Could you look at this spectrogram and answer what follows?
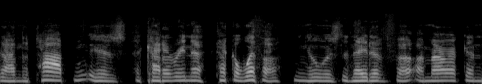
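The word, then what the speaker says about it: Kateri Tekakwitha: on the far right on the top is katarina tekawitha who was the native american who was martyred and has since been declared a saint can you pronounce that again i was amazed career tech with her exactly and as you can see there were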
